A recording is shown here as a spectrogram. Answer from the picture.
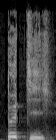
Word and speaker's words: petit: Petit, okay, remember to pronounce this E like a petit, final T not pronounced, petit.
